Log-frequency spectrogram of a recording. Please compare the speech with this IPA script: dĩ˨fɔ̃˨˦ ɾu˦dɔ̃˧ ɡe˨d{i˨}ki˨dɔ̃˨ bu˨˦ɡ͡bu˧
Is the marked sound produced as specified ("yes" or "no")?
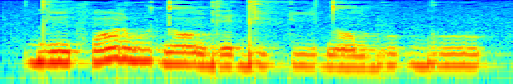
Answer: yes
